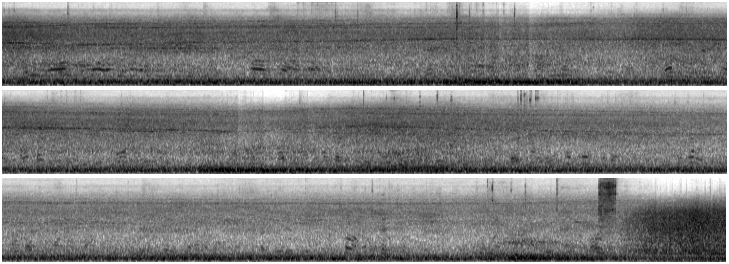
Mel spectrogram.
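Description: A jet engine roars loudly with a high whine as a fighter jet taxis.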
